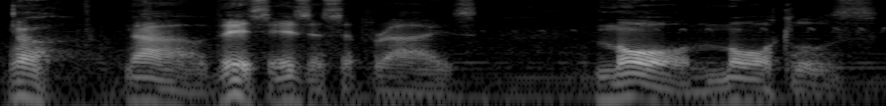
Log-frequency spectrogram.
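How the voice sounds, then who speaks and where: An actor playing a gruff, mocking orc in a fantasy video game, with a gravelly, husky voice. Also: male voice, very deep voice, lively intonation, slow, faint music behind, full character voice. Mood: sneering surprise. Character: gruff, mocking male orc with a sneering temper.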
